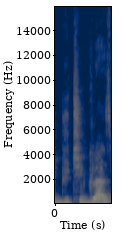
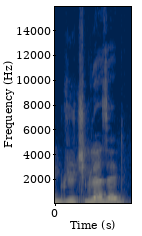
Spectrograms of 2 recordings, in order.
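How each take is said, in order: First: The final D sound is left off. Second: The word ends with its written final sound. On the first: This follows the English way of saying it. "ma soeur m'a dit qu'on dit Beauty Glass parce que le, le D on ne le prononce pas en anglais" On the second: This reads the name as it is written. "Moi il y a écrit Beauty Glass Z, je lis Beauty Glass Z"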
